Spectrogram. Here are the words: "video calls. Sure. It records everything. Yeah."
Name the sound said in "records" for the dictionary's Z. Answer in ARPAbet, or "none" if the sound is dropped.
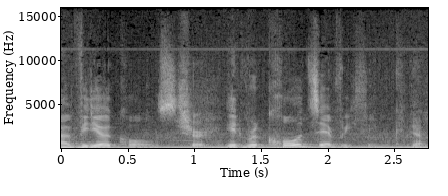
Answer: Z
